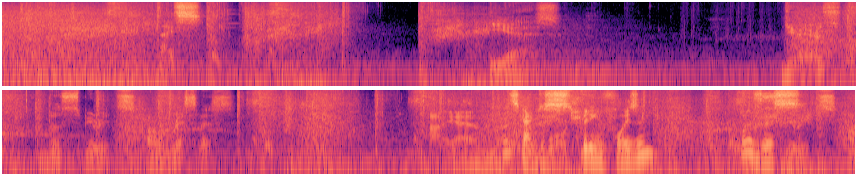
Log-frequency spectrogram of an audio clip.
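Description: Weapons clash and thud in a game battle.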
